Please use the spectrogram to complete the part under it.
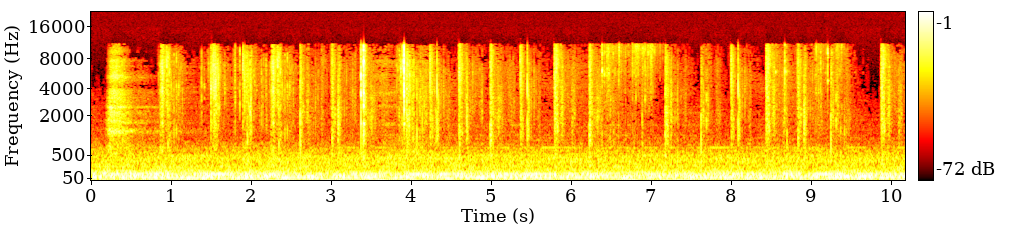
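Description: Footsteps tap and scrape on rock.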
